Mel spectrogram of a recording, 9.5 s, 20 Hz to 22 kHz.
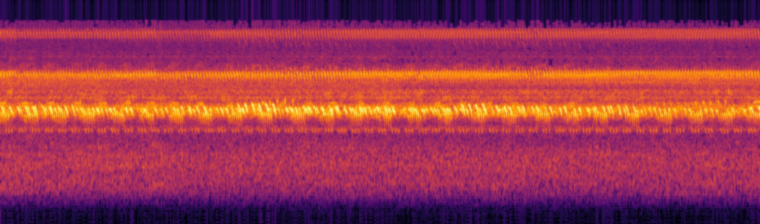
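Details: A night-like insect chorus of bell crickets and other crickets in Narita, Chiba, Japan, on a TASCAM Portacapture X8. Many callers overlap in steady high ringing bands, with rapid trilled pulses throughout and nothing else audible.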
